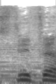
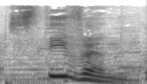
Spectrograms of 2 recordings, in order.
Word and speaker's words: Stephen: Gostaria de apontar que a correta pronúncia do nome do físico cadeirante e swingueiro é Stephen, com a grafia PH, não Stephen, como a gente falou. A grafia PH é apenas uma versão antiga do nome escrito com V, Stephen. A pronúncia nos dois casos é a mesma, com V.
